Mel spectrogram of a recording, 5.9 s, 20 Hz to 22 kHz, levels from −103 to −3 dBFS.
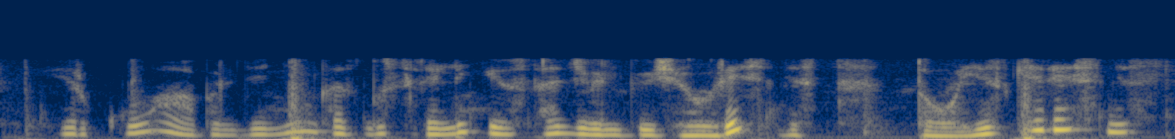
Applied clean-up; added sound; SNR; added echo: none; Slam / Car; 14 dB; none.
